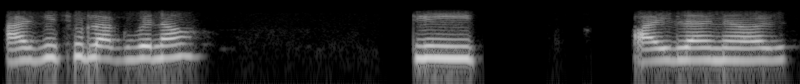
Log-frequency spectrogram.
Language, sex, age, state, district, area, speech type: Bengali, female, 18-30, West Bengal, South 24 Parganas, rural, conversation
